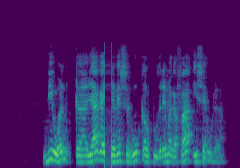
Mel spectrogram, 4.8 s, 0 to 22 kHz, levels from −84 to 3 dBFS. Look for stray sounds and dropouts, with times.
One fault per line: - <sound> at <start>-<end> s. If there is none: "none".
- dropout at 2.1-2.2 s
